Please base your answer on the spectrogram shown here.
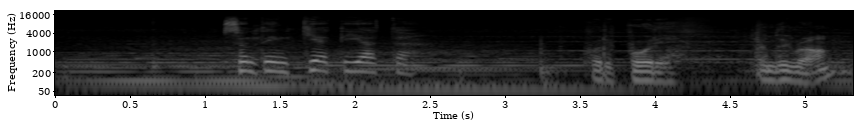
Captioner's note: speaking foreign language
